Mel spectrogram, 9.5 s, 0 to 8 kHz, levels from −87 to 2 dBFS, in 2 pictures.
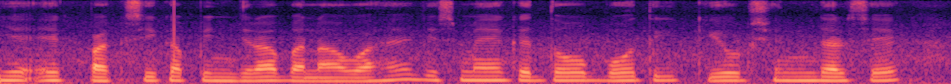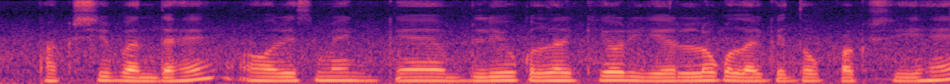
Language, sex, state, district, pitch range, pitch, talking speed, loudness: Hindi, male, Bihar, West Champaran, 130-145 Hz, 140 Hz, 195 wpm, -19 LUFS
